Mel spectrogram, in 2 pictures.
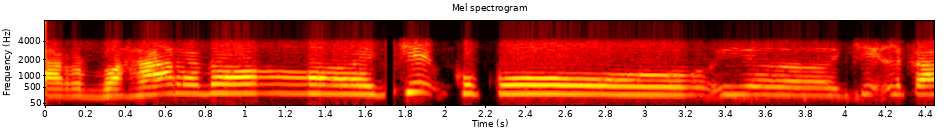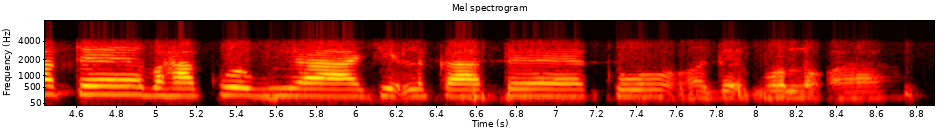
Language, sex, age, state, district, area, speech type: Santali, female, 60+, West Bengal, Purba Bardhaman, rural, conversation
